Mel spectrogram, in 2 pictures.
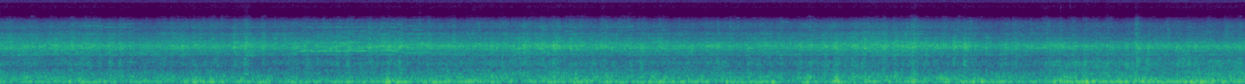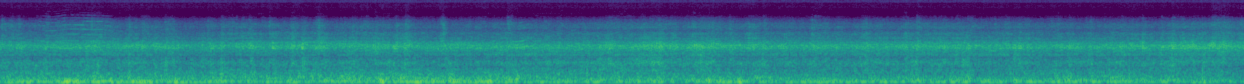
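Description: Passenger train running at speed, heard from aboard one of its coaches: a steady rumble of wheels on the track.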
